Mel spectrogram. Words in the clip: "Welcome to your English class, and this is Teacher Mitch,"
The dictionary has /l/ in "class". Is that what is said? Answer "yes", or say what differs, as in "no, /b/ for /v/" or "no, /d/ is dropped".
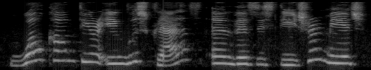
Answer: yes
